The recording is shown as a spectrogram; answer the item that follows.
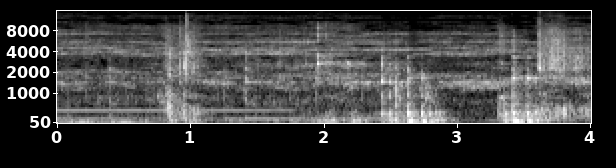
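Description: A metal utensil clinking and scraping against a frying pan as fried pies are lifted out, in scattered clicks and knocks, with a steady hum through the first two seconds.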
